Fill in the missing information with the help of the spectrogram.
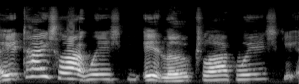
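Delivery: normal talking voice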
